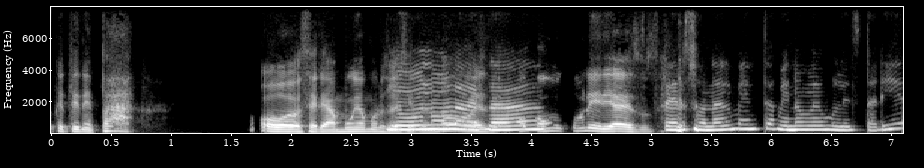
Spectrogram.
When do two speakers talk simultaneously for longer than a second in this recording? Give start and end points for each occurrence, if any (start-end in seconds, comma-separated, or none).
2.8-4.1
